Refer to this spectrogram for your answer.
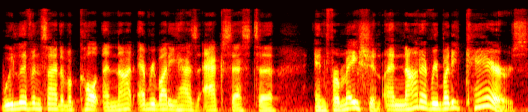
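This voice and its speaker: An animated man with an American accent speaks at a fairly quick pace in a high pitch, his intonation lively, on a very clean recording with a silent background. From United States. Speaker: podcast host. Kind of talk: opinion rant.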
